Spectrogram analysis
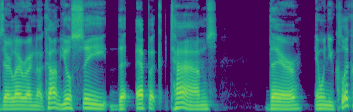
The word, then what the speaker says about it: Epoch Times: from the epoch times which I was told that is pronounced Epic Times uh and I'm sorry that I mispronounced that in recent years the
